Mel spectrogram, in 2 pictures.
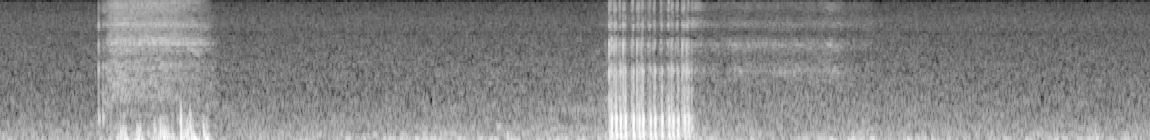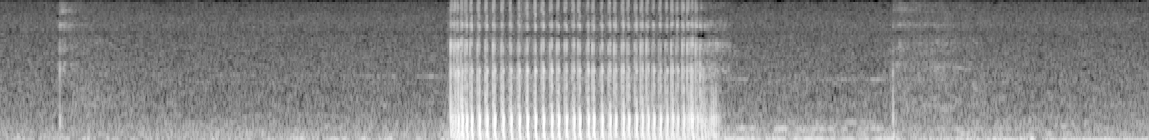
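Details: A sleeping pug snoring heavily: loud rattling snorts on in-breaths, broken by quiet pauses.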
